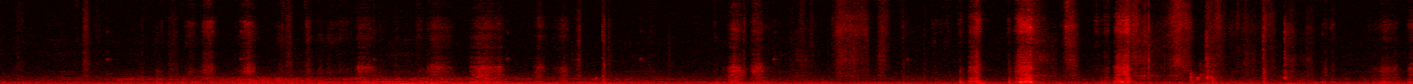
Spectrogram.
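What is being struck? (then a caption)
Graphite pencil on a sheet of drawing paper on a wooden desk. A graphite pencil draws and scratches across a single white sheet of drawing paper on a wooden desk. Short, soft broadband scratches come and go over a steady low hum, with a few louder, sharper strokes near the end.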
